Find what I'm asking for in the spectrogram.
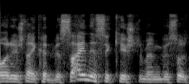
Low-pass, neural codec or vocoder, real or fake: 10.8 kHz; none; real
